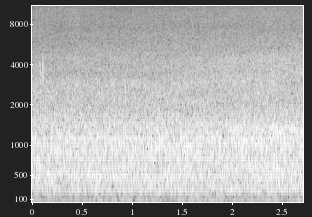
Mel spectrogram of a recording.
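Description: Broadband ocean surf rolls steadily at Penguin Beach as the tide comes in, a continuous wash of waves heard from close by with no voices over it.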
